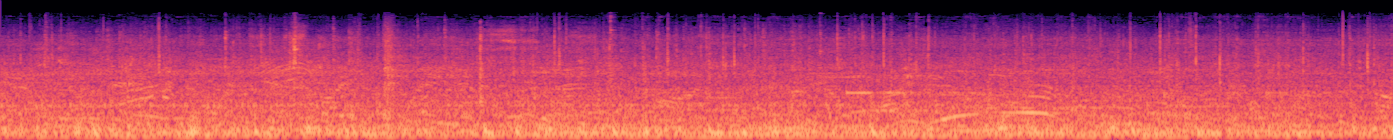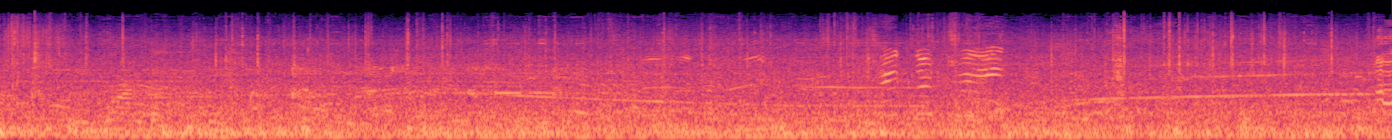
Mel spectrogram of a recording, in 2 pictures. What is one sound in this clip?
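A crowd of people chatters and calls out nearby outdoors.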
